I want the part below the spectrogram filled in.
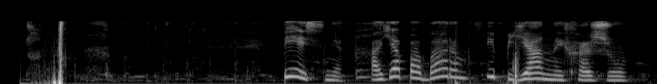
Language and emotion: Russian, positive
